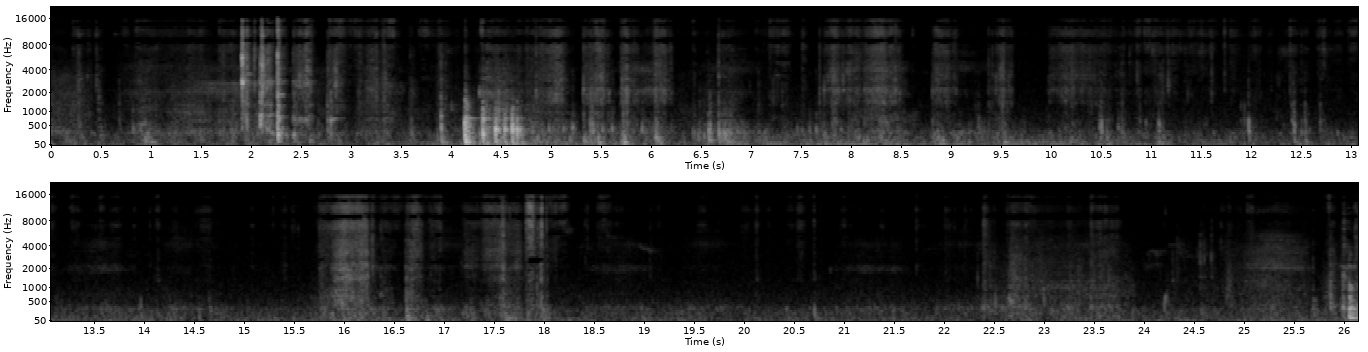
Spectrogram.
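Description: Fingers loading rubbed-out flake tobacco into a sandblast briar pipe bowl: soft rustling and handling, with sharp knocks about two and four seconds in.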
